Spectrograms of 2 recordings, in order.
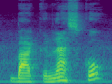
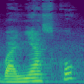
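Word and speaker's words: Bagnasco: escritos por este gran cardenal banasco O tal vez se pronuncia en italiano bañasco sí Y dice Espero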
